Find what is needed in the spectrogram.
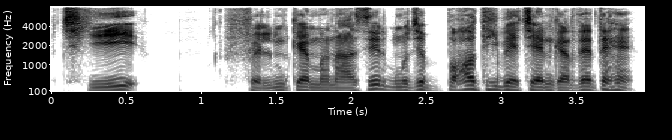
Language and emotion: Urdu, disgusted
